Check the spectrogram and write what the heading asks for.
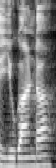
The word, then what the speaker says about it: Uganda: UGANDA तो इसे पढ़ेंगे युगांडा, क्या पढ़ेंगे, युगांडा, क्लियर हो गया।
